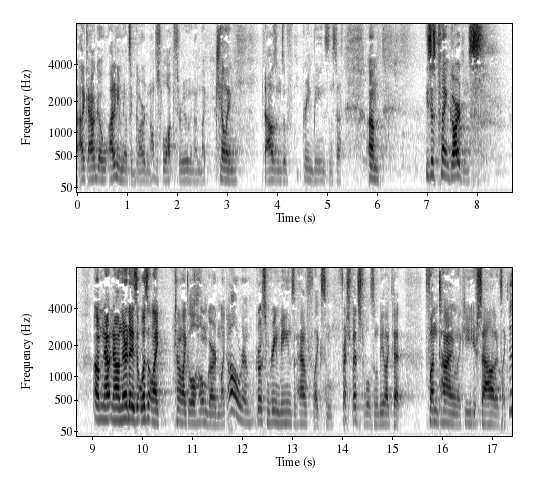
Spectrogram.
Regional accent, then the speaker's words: the South, United States; but man, where I was brought up in the South, like vocation or calling, like that's what you did when you went into ministry

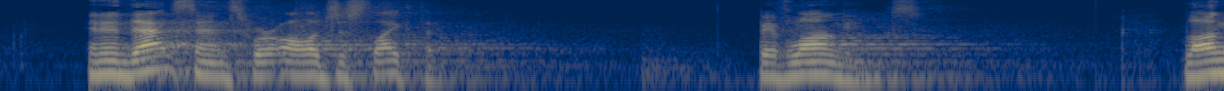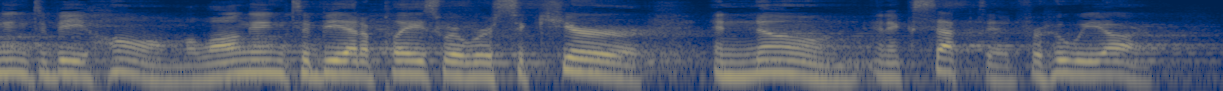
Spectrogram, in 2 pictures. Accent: Kansas, United States; But because we're from Kansas, we kind of like, you know, humor you and try not to be mean because we try to be nice people in Kansas.

